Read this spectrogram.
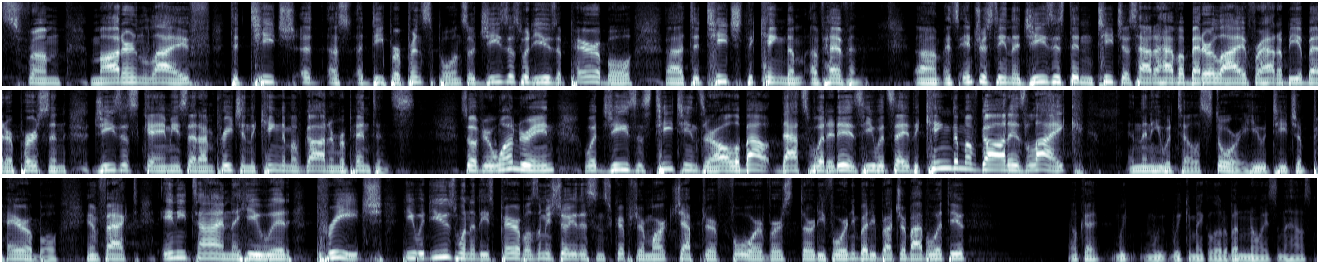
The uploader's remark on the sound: Live from Orlando, Florida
